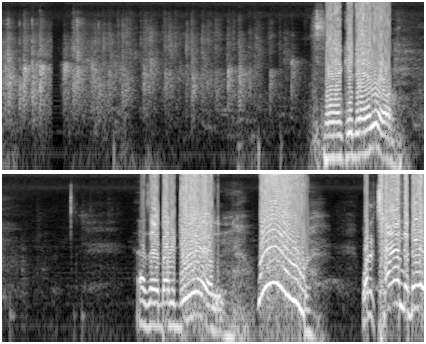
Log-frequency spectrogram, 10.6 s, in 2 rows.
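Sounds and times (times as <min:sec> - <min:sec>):
audience applause: 0:00.0 - 0:04.1
speech: 0:04.0 - 0:05.0, 0:07.0 - 0:08.3, 0:09.0 - 0:09.2, 0:09.8 - 0:10.5.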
